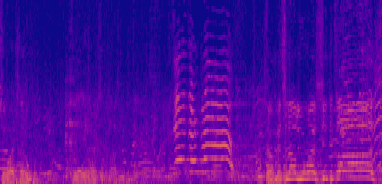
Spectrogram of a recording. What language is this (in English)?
Dutch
